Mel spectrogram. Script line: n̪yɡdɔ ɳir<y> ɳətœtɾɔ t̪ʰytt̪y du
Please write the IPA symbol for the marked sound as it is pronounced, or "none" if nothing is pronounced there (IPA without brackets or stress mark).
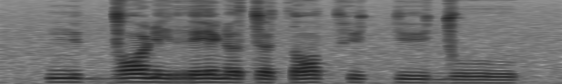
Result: e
